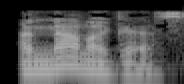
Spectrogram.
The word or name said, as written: analogousness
